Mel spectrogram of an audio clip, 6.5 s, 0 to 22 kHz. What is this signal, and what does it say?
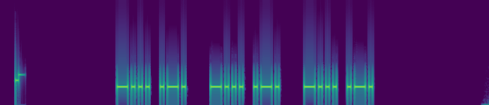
Morse code, heard as a keyed tone, about 25 wpm, 700 Hz. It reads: BR BR BR
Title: Multi-letter Phonemes Repeated 3x 25wpm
